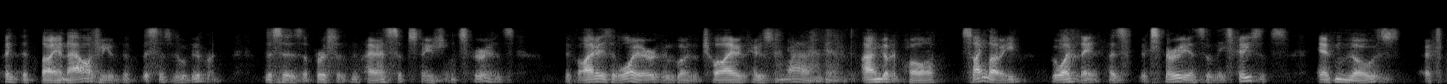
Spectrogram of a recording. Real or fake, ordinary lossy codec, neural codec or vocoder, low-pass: fake; Opus, 32 kbps; codec, 16 kHz, 0.5 kbps, FreqCodec, larger model; 5.4 kHz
